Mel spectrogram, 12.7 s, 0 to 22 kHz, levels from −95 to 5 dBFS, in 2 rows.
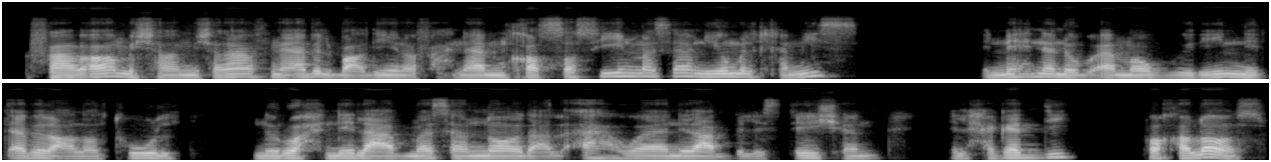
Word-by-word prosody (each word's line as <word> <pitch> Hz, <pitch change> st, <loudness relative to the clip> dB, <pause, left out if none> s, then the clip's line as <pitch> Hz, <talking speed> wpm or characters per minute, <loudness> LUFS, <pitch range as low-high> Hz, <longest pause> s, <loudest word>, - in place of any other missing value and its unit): فآه، 130 Hz, +6 st, +4 dB
مش 135 Hz, -6 st, -2 dB
ه 110 Hz, -, -1 dB
مش 115 Hz, +1 st, -3 dB
هنعرف 140 Hz, +1 st, 0 dB
نقابل 125 Hz, +2 st, 0 dB
بعضينا، 110 Hz, 0 st, 0 dB
فإحنا 115 Hz, +3 st, -2 dB
مخصصين 130 Hz, +7 st, -1 dB
مثلًا 165 Hz, -1 st, -1 dB
يوم 150 Hz, +1 st, +4 dB
الخميس 145 Hz, +7 st, -4 dB, 0.6 s
إن 120 Hz, +1 st, 0 dB
إحنا 135 Hz, +1 st, 0 dB
نبقى 120 Hz, -2 st, +1 dB
موجودين، 115 Hz, +4 st, 0 dB
نتقابل 125 Hz, +2 st, 0 dB
على 105 Hz, +1 st, 0 dB
طول، 125 Hz, +2 st, -1 dB, 0.4 s
نروح 120 Hz, +1 st, +1 dB
نلعب 125 Hz, -3 st, +3 dB
مثلًا، 120 Hz, +1 st, 0 dB
نقعد 120 Hz, 0 st, +2 dB
عالقهوة، 115 Hz, +2 st, -2 dB
نلعب 115 Hz, -2 st, +2 dB
بلايستيشن، 115 Hz, +3 st, -5 dB, 0.4 s
الحاجات 135 Hz, +5 st, 0 dB
دي. 165 Hz, +6 st, -6 dB, 0.3 s
فخلاص -, -, +4 dB
120 Hz, 135 wpm, -24 LUFS, 115-135 Hz, 0.6 s, فآه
